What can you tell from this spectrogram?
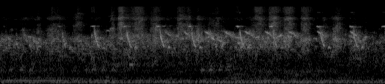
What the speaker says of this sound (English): Birds around here irritating me now.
